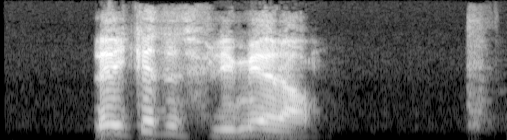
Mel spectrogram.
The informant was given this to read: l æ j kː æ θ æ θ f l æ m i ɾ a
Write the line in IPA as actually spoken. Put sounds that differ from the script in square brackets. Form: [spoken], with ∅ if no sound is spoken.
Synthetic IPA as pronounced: l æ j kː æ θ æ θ f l [i] m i ɾ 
